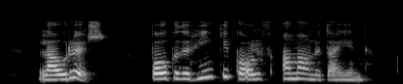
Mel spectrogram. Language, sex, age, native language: Icelandic, female, 50-59, Icelandic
